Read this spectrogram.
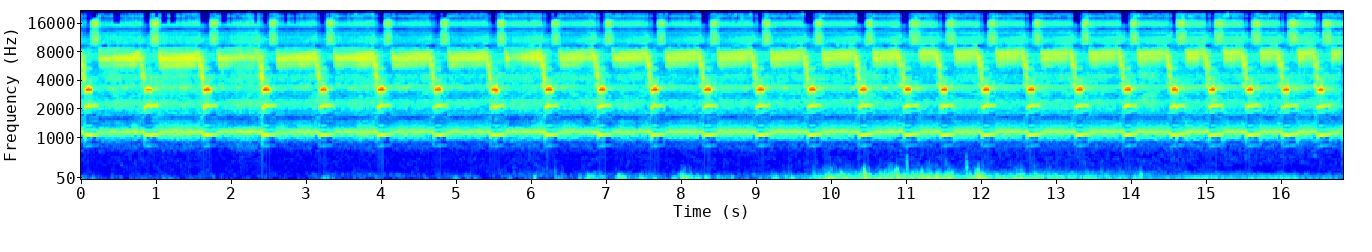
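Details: Okinawan Oshima cicada (Meimuna oshimensis), hidden high in a tree, sings a steady run of loud shrill metallic phrases, each about 0.8 seconds long and closing with a crisp accent, about twenty in a row; faint low rumble midway.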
